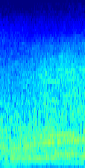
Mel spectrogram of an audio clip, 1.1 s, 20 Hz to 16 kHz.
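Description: A 2015 Porsche 911 engine in a racing video game, a steady, sustained mechanical drone at high revs, loud and unbroken, with no speech.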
